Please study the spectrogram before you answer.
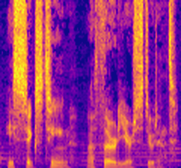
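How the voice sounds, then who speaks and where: Young male enforcer, game character, deepish voice, composed, authoritative, deadpan. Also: unhurried. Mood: composed, matter-of-fact. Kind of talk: video game character acting. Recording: background music under the voice.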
